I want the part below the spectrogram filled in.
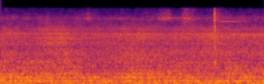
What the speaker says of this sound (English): This plane coming in right now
